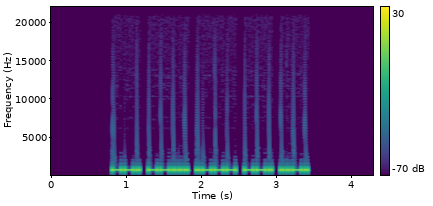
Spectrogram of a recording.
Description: Morse code, heard as a keyed tone, about 30 wpm, 700 Hz. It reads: G7JGF
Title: DXCC-100 Call Signs - 5 Characters - 30wpm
